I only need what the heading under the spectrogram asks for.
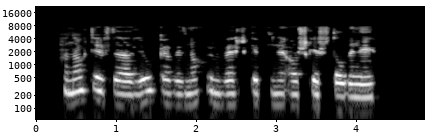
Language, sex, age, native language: Icelandic, female, 11, Icelandic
